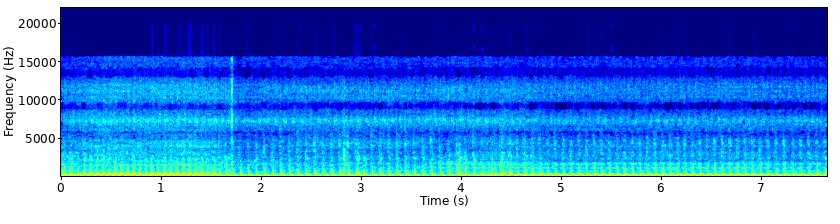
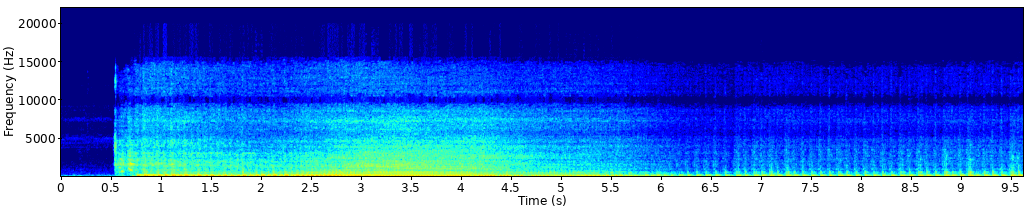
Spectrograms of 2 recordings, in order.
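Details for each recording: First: 1996 Suzuki GS500 twin, carbureted: low, lumpy idle with uneven beats about three per second, hunting slightly; the petcock vacuum port on the second carb was open instead of blocked, leaking air. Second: 1996 Suzuki GS500, stock with two-into-one exhaust, after oil refill with three quarts: catches at once, brief rev, then steady even idle with nothing knocking; no oil light, healthy start.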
